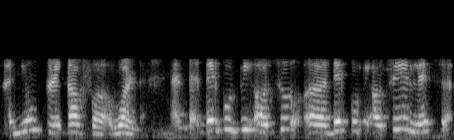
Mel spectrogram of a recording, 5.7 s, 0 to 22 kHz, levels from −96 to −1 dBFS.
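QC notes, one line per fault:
Throughout: G.729 codec damage, plainly audible across the whole speech clip. The bandwidth stops near 4 kHz, so sibilants and upper consonant detail are missing and the sound is narrow and telephone-like. Each 10 ms frame is rebuilt from a vocal tract filter, a pitch predictor and a few fixed pulses, which gives the voiced sound a rough, slightly synthetic buzz. The character fits G.729A at 8 kbit/s.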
